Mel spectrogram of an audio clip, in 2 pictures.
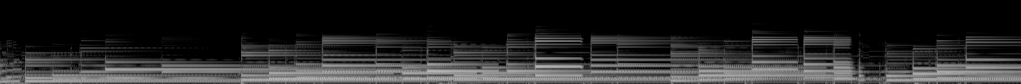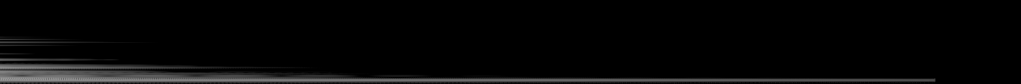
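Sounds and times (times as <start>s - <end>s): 
blues music: 0.0s - 15.7s.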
